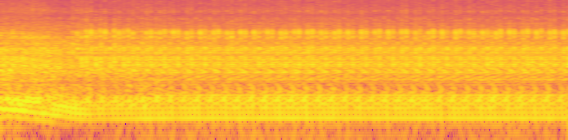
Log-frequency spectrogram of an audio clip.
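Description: An engine running steadily with a fast, even knocking beat; its tone shifts a little about a second in.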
